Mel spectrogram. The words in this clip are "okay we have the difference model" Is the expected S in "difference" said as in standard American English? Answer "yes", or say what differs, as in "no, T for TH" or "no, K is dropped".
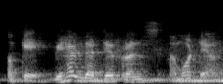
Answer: yes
